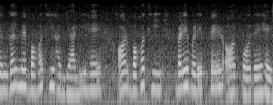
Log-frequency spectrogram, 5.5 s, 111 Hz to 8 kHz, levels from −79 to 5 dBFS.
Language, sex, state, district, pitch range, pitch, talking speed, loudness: Hindi, female, Punjab, Pathankot, 180-215 Hz, 195 Hz, 155 wpm, -18 LUFS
